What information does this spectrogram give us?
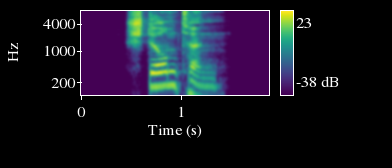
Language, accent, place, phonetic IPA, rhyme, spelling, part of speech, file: German, Germany, Berlin, [ˈʃtʏʁmtn̩], -ʏʁmtn̩, stürmten, verb, De-stürmten.ogg
- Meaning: inflection of stürmen: 1. first/third-person plural preterite 2. first/third-person plural subjunctive II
